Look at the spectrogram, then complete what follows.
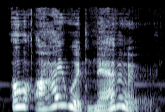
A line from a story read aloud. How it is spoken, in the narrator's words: the woman said indignantly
